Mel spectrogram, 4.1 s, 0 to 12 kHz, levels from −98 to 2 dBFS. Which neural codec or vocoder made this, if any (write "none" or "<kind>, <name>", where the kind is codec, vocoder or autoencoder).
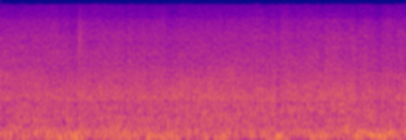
codec, SNAC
